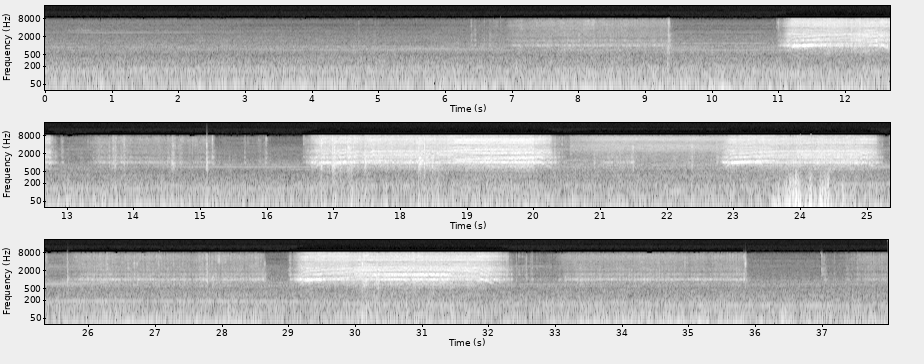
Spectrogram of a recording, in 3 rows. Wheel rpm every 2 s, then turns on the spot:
0, 0, 0, 10, 10, 70, 30, 10, 110, 140, 10, 100, 60, 30, 80, 130, 10, 10, 10.
6-10 12-16 20-22 24-28 32-38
